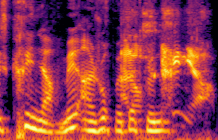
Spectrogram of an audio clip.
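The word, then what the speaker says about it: Škriniar: prononciation de ce crinière Nono n'arrive pas à mettre le S devant le K donc toujours pas c'est pas crinière c'est screenia mais un jour peut-être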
